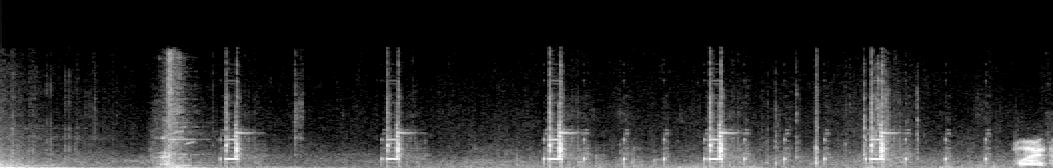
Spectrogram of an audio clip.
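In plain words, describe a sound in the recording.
Short electronic beeps count down at an even pace.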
